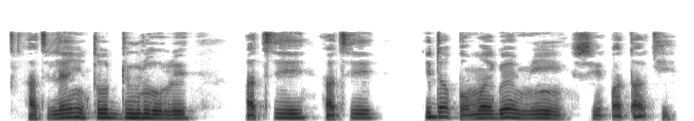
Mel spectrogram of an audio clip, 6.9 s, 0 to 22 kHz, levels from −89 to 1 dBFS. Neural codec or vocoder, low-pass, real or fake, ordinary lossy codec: vocoder, 22.05 kHz, 80 mel bands, Vocos; 7.2 kHz; fake; MP3, 48 kbps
